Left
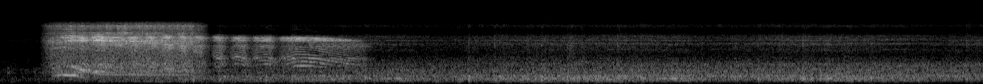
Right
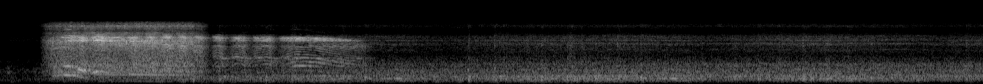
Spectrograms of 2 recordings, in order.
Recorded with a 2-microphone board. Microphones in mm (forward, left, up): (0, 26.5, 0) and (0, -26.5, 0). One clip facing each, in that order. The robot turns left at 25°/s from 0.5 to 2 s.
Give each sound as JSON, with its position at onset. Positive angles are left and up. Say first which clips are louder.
{"t": 0.5, "sound": "laughter", "louder": "right 1 dB", "azimuth_deg": -160, "distance_m": 3.0}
